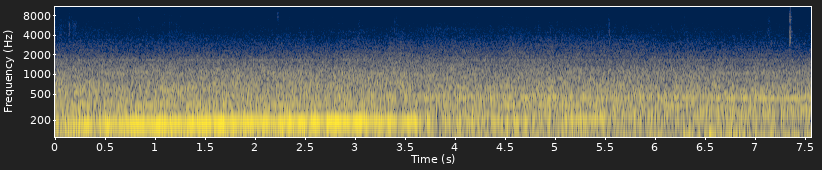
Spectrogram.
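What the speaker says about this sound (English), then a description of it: "Oh, there goes the engines" Jet engines power up at Los Angeles International Airport as a steady distant roar with a low droning hum that fades slightly partway through.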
